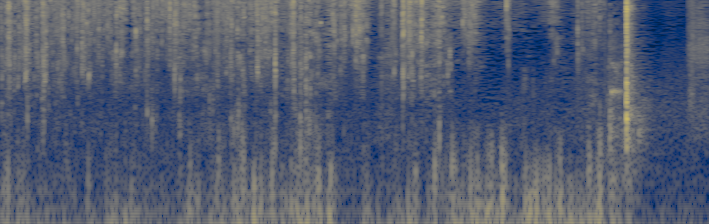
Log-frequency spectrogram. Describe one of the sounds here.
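A jet of water sprays and splashes onto pavement.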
